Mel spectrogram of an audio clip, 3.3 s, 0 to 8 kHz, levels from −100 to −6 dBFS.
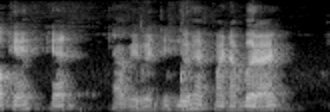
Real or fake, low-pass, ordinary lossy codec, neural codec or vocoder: real; none; none; none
